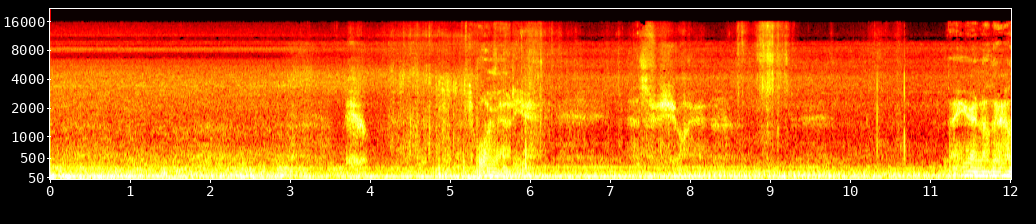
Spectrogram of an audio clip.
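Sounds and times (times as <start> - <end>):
helicopter rotor throbbing: 0.0 - 12.0.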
